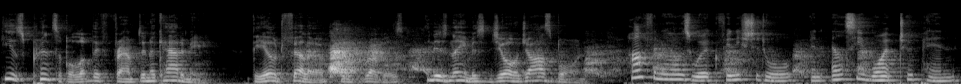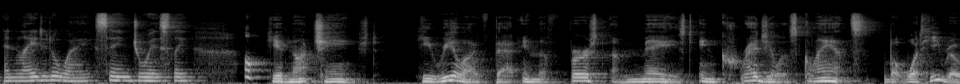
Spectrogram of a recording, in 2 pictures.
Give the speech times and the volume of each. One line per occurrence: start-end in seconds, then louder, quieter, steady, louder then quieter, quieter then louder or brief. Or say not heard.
0.0-19.1 steady.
